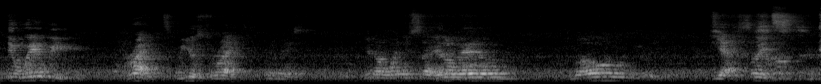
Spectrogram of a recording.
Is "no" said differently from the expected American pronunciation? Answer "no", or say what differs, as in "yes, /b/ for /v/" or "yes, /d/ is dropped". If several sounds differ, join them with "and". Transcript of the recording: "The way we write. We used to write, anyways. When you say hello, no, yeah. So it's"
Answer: yes, /l/ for /n/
